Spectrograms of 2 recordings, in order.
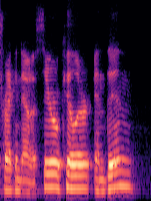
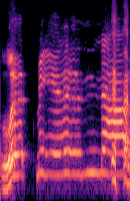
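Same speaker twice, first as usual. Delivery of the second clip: very high, very slow, drawn-out voice; 13 semitones higher than usual. Joking about showing up as Longlegs for Halloween: Longlegs voice. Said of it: "I just show up to your folks' house and I go".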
